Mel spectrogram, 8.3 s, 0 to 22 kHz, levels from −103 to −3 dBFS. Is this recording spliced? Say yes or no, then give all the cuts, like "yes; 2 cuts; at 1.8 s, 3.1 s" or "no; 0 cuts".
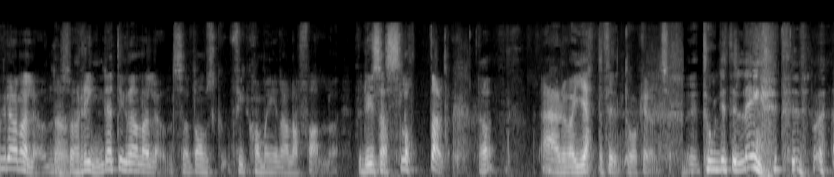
yes; 2 cuts; at 4.7 s, 6.8 s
